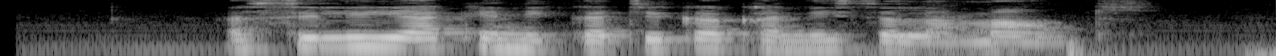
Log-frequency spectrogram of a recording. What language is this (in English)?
Swahili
